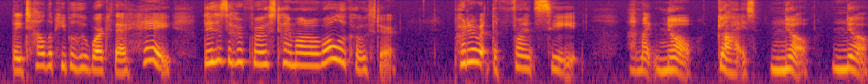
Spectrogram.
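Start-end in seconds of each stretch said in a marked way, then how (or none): 6.5-8.6 mock frightened, very slow, scared delivery. Retelling friends seating her in a roller coaster's front seat: retelling a scared protest. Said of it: "scared first-timer protests front seat".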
